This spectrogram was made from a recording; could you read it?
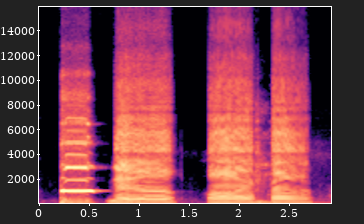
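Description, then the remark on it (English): Four loud, buzzy whistle blasts, each lasting about half a second with short gaps between, the later ones slightly wavering in pitch. “It's got a whistle.”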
